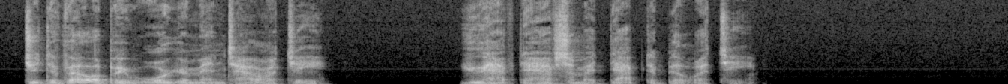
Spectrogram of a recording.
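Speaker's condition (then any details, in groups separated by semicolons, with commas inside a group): Throat cancer, partial laryngectomy; never smoked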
